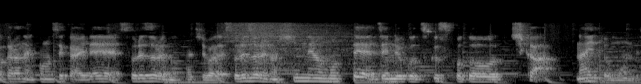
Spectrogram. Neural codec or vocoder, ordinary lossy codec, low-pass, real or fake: none; none; 7.2 kHz; real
